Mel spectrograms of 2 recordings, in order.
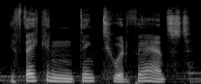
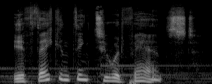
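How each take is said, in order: First: The voice sounds steady and normal. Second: The voice sounds weak, faint and dying.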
